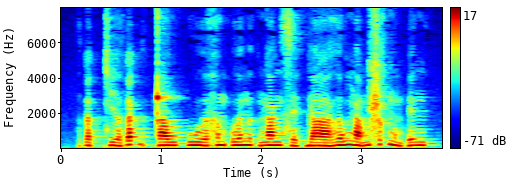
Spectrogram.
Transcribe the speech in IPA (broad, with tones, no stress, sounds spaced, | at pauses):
ɗ a˨˩ t̚ c i˨˩ ə̯ ɗ a˦˥ k̚ j ə˨˩ k̚ ʈ a˧ w | w u˨˩˨ ə̯ h ə˧ m ʔ u˨˩˦ ə̯ n ə˨˩ k̚ ŋ a˧ ŋ s e˨˩ k̚ j aː˨˩ ɣ ə˧˥ w ŋ a˨˩˦ m ʂ ə˦˥ k̚ ŋ ə˨˩ m ʔ e˧ ŋ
